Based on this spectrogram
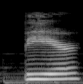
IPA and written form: bɪər (beer)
